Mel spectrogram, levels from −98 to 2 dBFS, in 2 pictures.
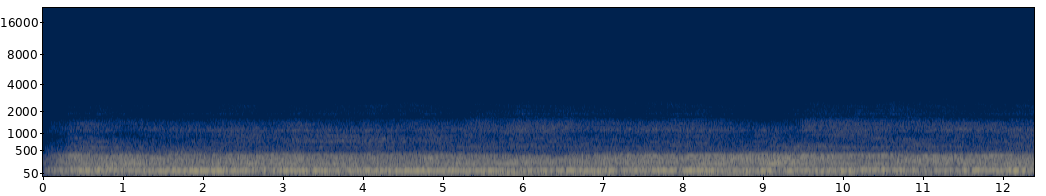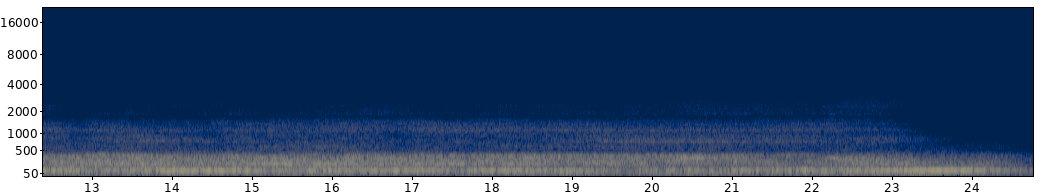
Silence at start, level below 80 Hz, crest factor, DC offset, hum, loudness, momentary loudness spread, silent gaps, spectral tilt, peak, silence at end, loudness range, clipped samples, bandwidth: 0 s; -56 dBFS; 12 dB; under 0.1%; none; -46 LUFS; 6 LU; none; -13 dB/octave; -32 dBFS; 0 s; 4 LU; under 0.1%; 2 kHz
